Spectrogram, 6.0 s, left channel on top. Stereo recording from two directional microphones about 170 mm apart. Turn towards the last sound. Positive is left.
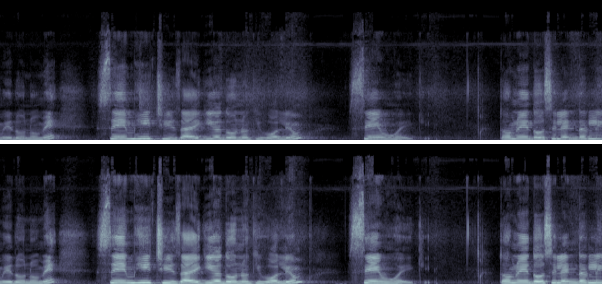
turn(degrees=-35)  # may be behind; listen again after turning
